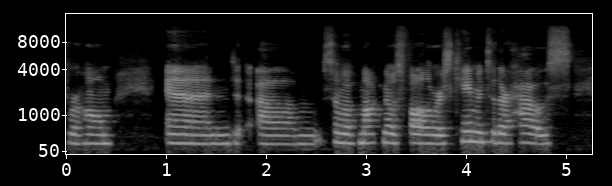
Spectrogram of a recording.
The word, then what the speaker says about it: Makhno: Do you know about Nestor Makhno? Pardon my pronunciation. Makhno, yeah.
